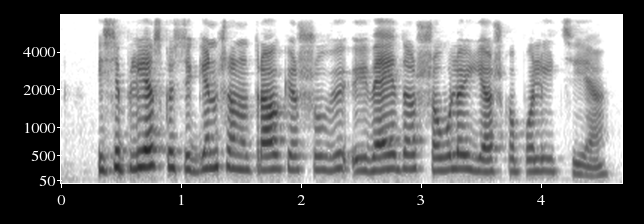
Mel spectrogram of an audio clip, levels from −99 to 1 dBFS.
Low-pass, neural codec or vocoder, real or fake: 7.2 kHz; none; real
